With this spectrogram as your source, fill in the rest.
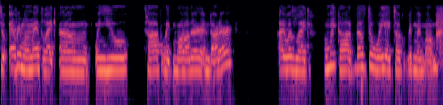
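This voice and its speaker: Here a woman with a Spanish accent speaks at a fairly slow pace with fairly even intonation. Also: very even loudness. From Mexico. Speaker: audience member. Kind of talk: casual chat. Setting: video call.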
